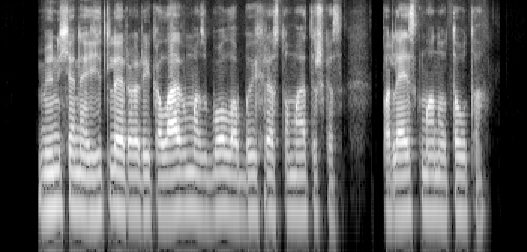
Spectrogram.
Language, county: Lithuanian, Šiauliai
